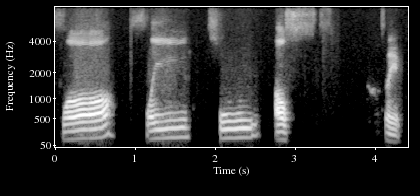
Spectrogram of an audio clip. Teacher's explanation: letak pada ujung lidah, nempel pada gigi seri bawah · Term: shad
